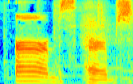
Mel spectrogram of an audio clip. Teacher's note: in American English it's more commonly pronounced as a silent H. That's right, herbs.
